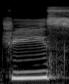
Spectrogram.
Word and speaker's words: चीज़: फिर देखिए सी एच को च ई ज, चीज नहीं, चीज, ज उच्चारण कर रहे हैं एस के लिए, चीज़।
